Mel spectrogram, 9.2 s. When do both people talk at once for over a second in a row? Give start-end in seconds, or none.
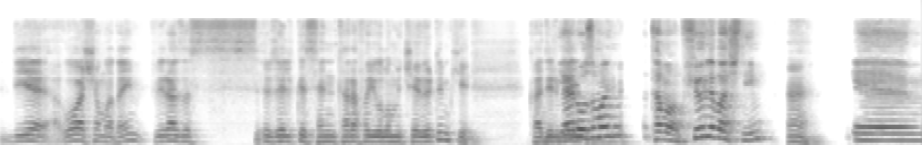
none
